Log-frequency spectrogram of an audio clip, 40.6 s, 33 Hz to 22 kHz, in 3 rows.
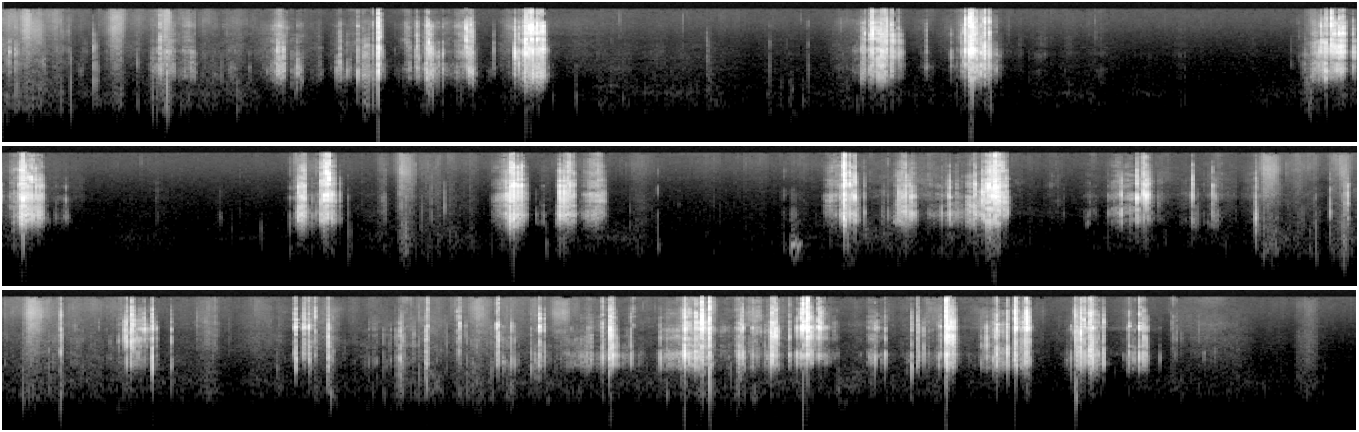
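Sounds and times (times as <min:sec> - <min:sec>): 
mint shaker rattling: 0:02.6 - 0:05.5, 0:08.6 - 0:10.0, 0:13.1 - 0:14.2, 0:16.5 - 0:17.0, 0:18.4 - 0:19.6, 0:21.8 - 0:23.6, 0:24.4 - 0:28.8, 0:30.0 - 0:38.7.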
